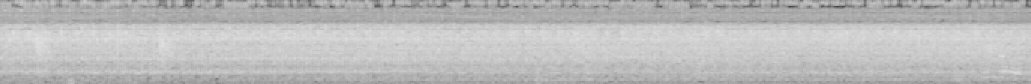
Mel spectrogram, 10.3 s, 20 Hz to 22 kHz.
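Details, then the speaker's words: Toyota Revo 1KD diesel (2019/2020 model) that died at 120 km/h, wouldn't restart and blew black smoke. After repair, with a seized part fixed and a Japanese engine fitted, injector readings are OK. Even idle clatter about three beats a second, no knocks: healthy. "माशाल्लाह engine okay हो गया है। आप चेक कर सकते हैं इंजन की कैसी साउंड है, बिल्कुल साउंड प्रूफ है।"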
